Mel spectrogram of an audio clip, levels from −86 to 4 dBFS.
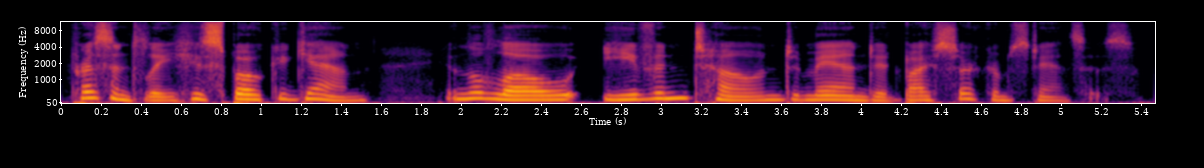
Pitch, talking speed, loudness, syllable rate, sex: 180 Hz, 130 wpm, -20 LUFS, 4.5 syllables/s, female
